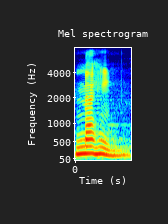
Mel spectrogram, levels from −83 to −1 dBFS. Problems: constant background noise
